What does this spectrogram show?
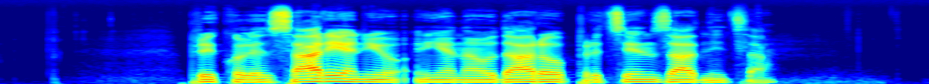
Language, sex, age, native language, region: Slovenian, male, 12-17, Slovenian, Savinja region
